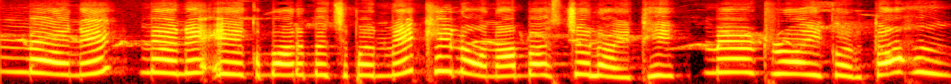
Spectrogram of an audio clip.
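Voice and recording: A cartoonish character voice comes through at an extremely high pitch. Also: moderate pace.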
